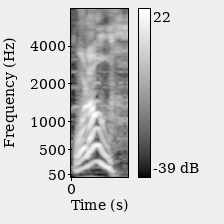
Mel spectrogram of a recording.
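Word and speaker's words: Wo Long: Lo inaugura el Gulong Hu, no sé cómo se dice esto, ayúdame, es Gu Fallen Dynasty, ¿lo he dicho Yo bien? Digo... – Mm, Wolong.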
